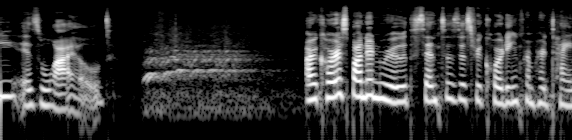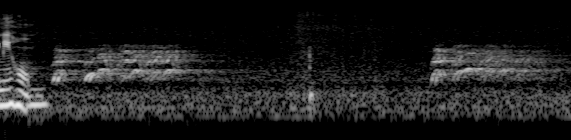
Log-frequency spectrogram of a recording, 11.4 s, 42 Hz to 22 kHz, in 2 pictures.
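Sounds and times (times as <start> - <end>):
speech: 0.0 - 1.7, 3.0 - 6.4
coyotes yipping and howling at night: 1.4 - 2.8, 6.2 - 7.9, 10.0 - 11.4.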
